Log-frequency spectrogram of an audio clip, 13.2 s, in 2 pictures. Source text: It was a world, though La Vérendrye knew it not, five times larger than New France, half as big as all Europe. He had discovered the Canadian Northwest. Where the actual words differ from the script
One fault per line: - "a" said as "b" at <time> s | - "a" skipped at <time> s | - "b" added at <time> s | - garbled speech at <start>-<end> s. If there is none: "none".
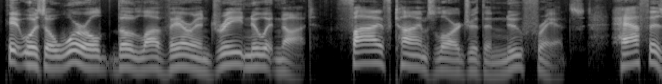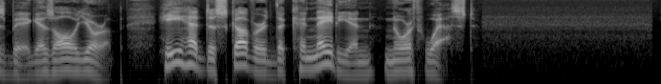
none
